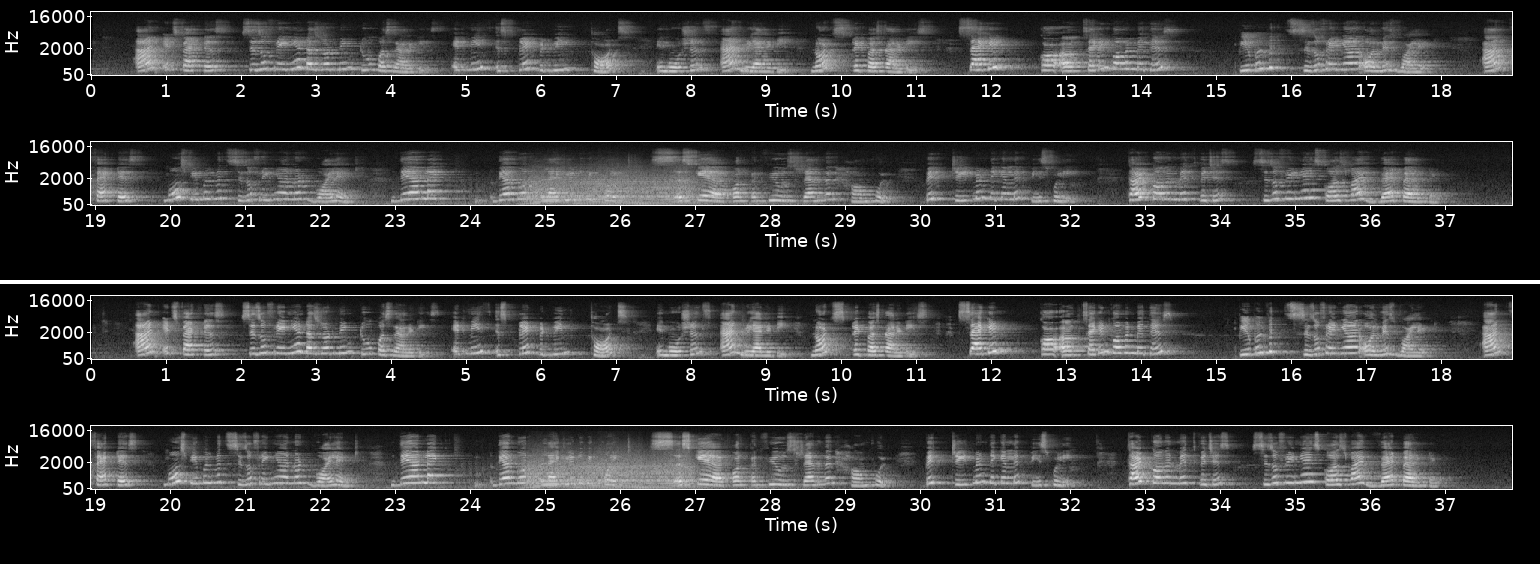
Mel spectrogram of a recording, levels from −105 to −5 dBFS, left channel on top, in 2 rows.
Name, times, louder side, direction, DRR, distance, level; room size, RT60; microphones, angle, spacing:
voice 1, 0.6-1.7 2.0-4.5 4.8-6.4 6.7-7.1 7.5-9.3 9.6-9.8 10.4-11.0 11.6-12.2 12.7-14.4 15.3-17.8 18.5-19.5 19.9-22.4 22.9-23.6 24.0-26.0 26.4-29.5 30.1-32.0 32.8-34.1 34.5-36.9, right 3 dB, 80° right, 5 dB, 1.2 m, -30 dB
sound 1, 20.3-28.5, right 2 dB, 20° right, 0.9 m, -40 dB
25.0 x 9.5 x 2.2 m, 0.97 s
head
